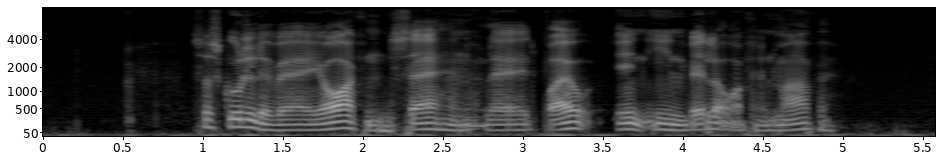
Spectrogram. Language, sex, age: Danish, male, 35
